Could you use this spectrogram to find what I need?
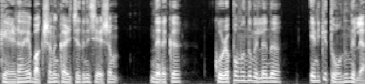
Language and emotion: Malayalam, fearful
